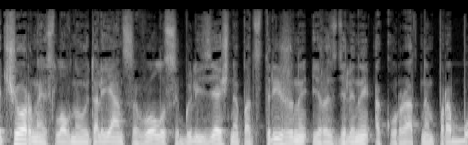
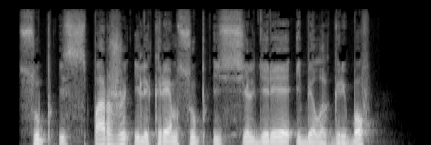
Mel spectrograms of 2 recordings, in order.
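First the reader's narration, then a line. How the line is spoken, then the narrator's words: Plain question. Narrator (Russian): спросил этот парень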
